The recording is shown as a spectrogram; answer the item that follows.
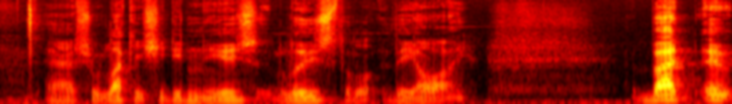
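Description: The recording is very clean, and the background is silent. A man talks in an Australian accent. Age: 60s. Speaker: retired police detective. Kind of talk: interview. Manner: halting.

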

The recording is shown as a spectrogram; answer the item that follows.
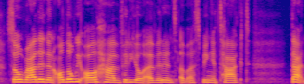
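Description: In a very clean recording with a silent background, a woman with an American accent speaks in an unremarkable speaking voice at a fairly high pitch, with fairly even intonation and a dry, close sound with no echo. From Seattle, US Pacific Northwest. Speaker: Palestinian-American community member. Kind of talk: interview.

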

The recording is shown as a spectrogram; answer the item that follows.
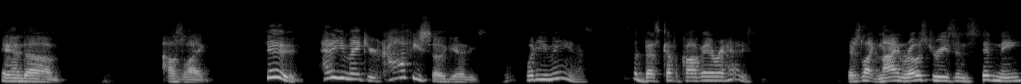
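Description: A man with a South Texas accent speaks in a high pitch with very wide pitch swings. His pace is fairly quick, broken by long, frequent pauses. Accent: South Texas American. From South Texas, San Antonio. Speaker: Navy veteran and coffee entrepreneur. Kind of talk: casual interview chat.

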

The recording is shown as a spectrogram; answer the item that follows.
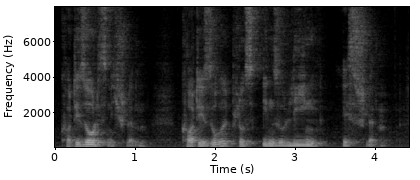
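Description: Somewhat breathy and very deep, a man's voice moves at a fairly slow pace with ordinary pitch variation in audible room echo. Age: 40s. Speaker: nutrition coach and speaker. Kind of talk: interview.

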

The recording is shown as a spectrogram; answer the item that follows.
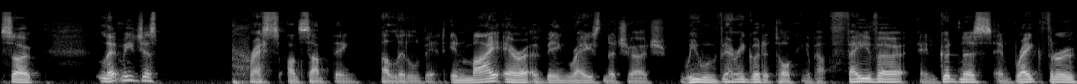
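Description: In an Australian accent, a man speaks at a fairly slow pace. His fairly low voice has lively intonation. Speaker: pastor and author. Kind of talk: interview. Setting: video call.

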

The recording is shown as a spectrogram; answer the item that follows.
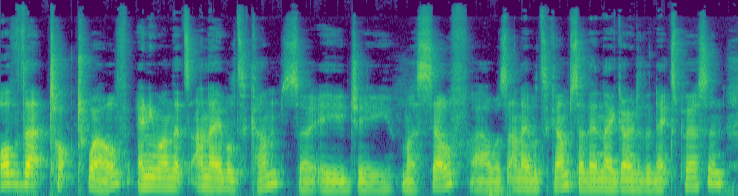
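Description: A man with an Australian accent speaks at a moderate pace and a medium pitch. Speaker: podcast co-host. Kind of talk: casual chat.

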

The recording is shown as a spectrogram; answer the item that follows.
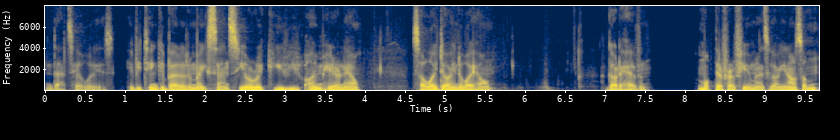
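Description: Someone with an Irish accent speaks at a fairly quick pace with fairly even intonation. The loudness swings widely. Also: man, fairly low pitch for a man. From Ireland, County Wicklow. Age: 40s. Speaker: demonologist. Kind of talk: casual interview.

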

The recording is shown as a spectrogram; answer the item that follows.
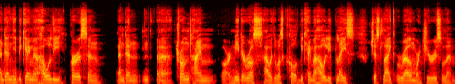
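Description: A man speaks with a Dutch accent at medium pitch and a moderate pace. His loudness stays very even and his intonation fairly even. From Netherlands. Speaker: pilgrimage guide. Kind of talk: casual interview.

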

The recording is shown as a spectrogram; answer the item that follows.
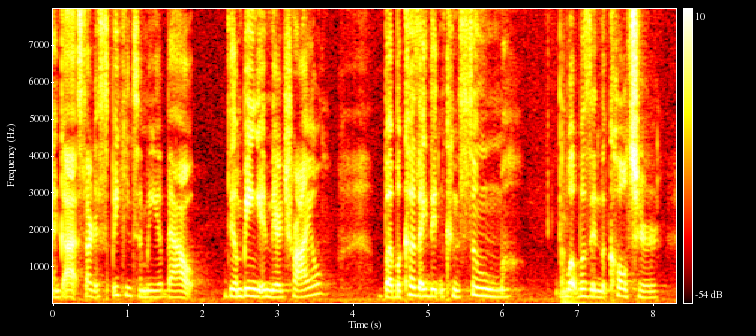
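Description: Here is a woman with a plain, everyday voice and an American accent. Her pitch is fairly low and her intonation fairly even. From Middle Tennessee, US South. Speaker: licensed minister. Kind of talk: casual interview chat. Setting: on-location recording at a community center.

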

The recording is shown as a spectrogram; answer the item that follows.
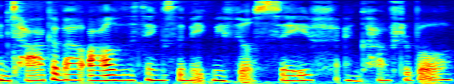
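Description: A woman speaks in a somewhat breathy voice. Her pitch is medium and her pace moderate. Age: 30s. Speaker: podcast host and illustrator. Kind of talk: solo podcast monologue. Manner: soft-spoken.

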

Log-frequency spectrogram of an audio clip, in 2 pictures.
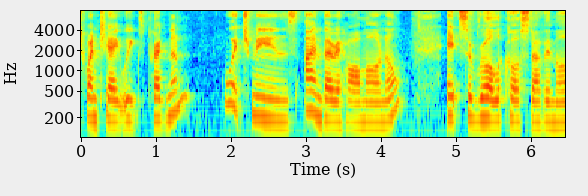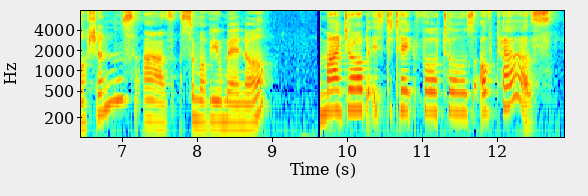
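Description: On a very clean recording with a silent background, a woman with a Yorkshire accent talks at a very slow pace, her fairly high pitch making very wide swings. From South Yorkshire, England. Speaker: podcast host. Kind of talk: casual monologue.

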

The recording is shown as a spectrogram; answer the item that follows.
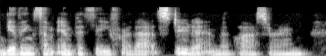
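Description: Against a quiet background, a woman with an East Tennessee accent talks at a moderate pace in a fairly low pitch. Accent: East Tennessee Southern US. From Knoxville, Tennessee. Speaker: school social worker. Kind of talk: podcast interview.

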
